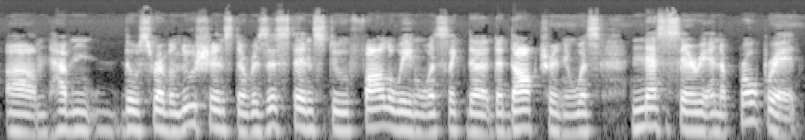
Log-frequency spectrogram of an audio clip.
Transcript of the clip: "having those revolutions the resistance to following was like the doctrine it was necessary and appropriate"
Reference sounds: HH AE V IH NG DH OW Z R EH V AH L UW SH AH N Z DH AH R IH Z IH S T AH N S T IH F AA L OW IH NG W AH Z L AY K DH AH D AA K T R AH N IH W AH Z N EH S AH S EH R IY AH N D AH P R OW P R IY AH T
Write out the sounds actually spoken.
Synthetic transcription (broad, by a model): HH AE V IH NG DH OW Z R EH V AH L UW SH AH N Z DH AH R IH Z IH S T AH N S T IH F AA L OW IH NG W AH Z L AY K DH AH D AA K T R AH N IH W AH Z N EH S AH S EH R IY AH N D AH P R OW P R IY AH T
